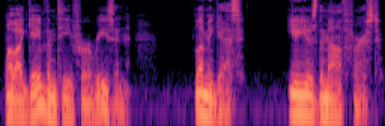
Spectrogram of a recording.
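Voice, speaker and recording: A man voicing a teasing, tender young male lover in an audiobook, speaking softly and intimately. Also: deep voice, moderate pace, slightly rough, no room sound, studio quality. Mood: amused.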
